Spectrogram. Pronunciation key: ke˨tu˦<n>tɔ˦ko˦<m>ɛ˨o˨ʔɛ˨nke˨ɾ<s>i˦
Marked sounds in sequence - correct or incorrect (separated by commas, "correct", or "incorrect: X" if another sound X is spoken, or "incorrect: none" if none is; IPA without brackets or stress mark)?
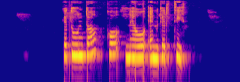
correct, incorrect: n, incorrect: t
